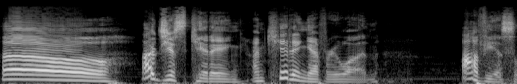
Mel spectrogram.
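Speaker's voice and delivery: slow, weird, villainous laugh through the words. Voicing a villain laughing while holding a Gatling gun: weirdly villainous laughing voice. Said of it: "a very, like, weirdly villainous laugh".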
